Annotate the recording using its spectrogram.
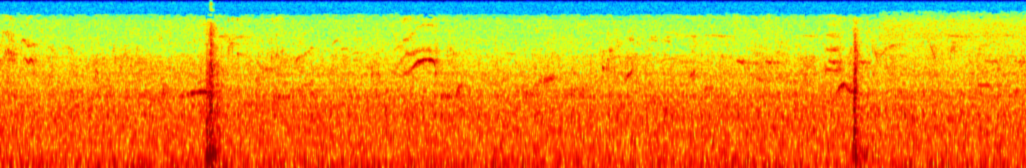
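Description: Freight wagons roll slowly on the rails.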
